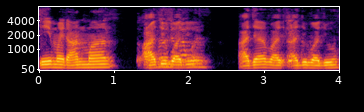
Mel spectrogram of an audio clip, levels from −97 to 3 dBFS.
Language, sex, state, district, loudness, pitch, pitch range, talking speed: Chhattisgarhi, male, Chhattisgarh, Rajnandgaon, -14 LUFS, 135 Hz, 125-145 Hz, 165 wpm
